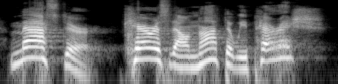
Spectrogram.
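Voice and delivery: high, loud, anguished plea; despairing cry. Acted. Terrified disciples waking Jesus, high loud cry. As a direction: shout it at the sleeping master.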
